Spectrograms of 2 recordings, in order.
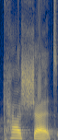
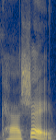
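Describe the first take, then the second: First: The word ends with a T sound. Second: The word ends with a vowel sound. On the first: The speaker calls it wrong. "It's not cachette" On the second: The speaker calls it right. "it's cachet"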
